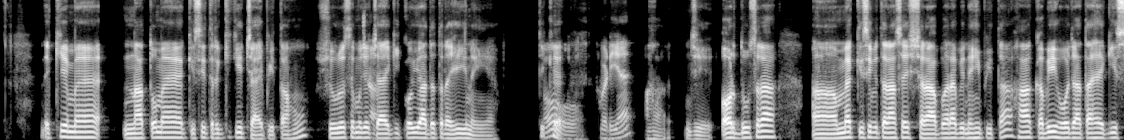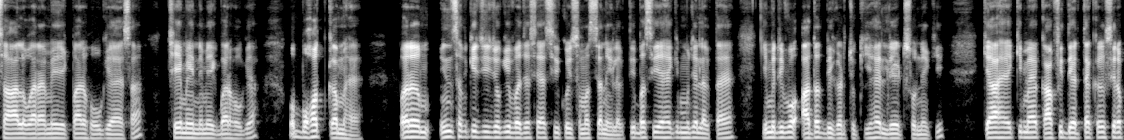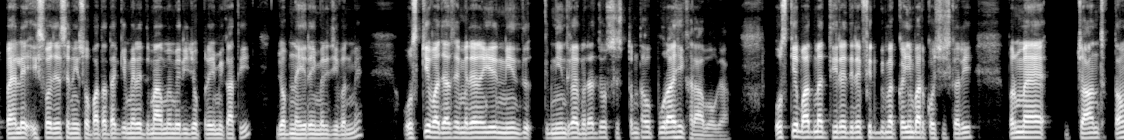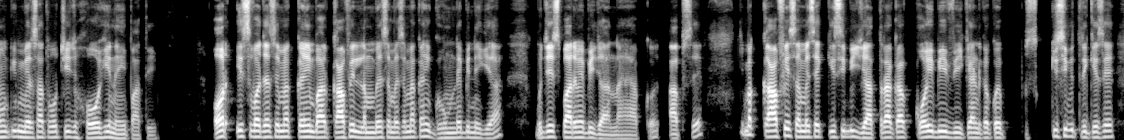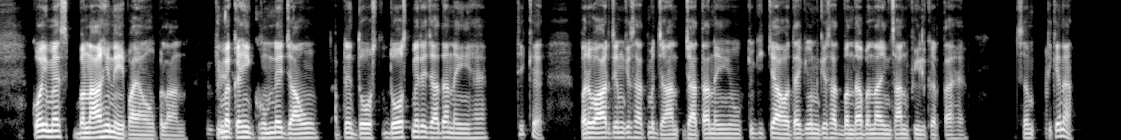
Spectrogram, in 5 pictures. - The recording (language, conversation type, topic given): Hindi, advice, यात्रा या सप्ताहांत के दौरान मैं अपनी दिनचर्या में निरंतरता कैसे बनाए रखूँ?
- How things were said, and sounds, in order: other background noise; in English: "लेट"; in English: "सिस्टम"; in English: "वीकेंड"; in English: "प्लान"; in English: "फ़ील"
